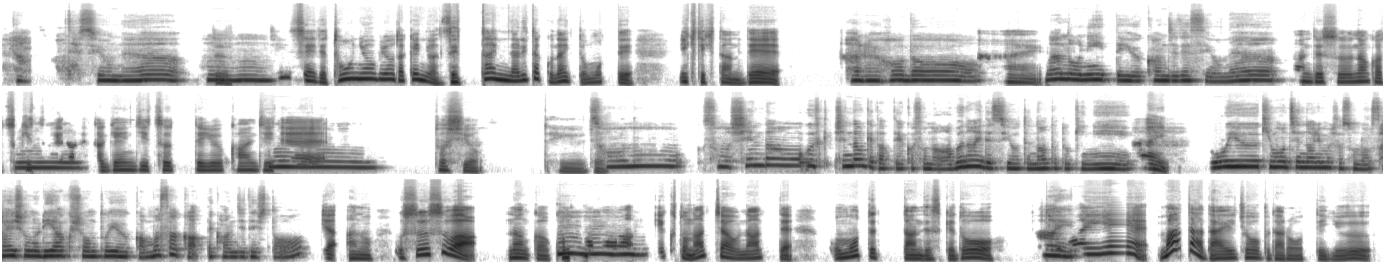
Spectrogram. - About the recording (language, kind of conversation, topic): Japanese, advice, 健康診断で異常が出て生活習慣を変えなければならないとき、どうすればよいですか？
- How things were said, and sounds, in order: other background noise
